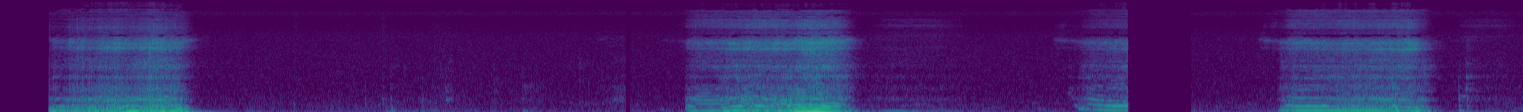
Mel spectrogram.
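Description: Loud, low, rattling snores on inhaling, three in fifteen seconds with quiet pauses between; ordinary snoring.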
